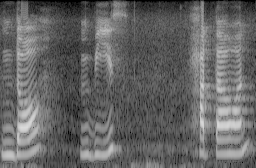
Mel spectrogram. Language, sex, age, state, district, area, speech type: Assamese, female, 18-30, Assam, Kamrup Metropolitan, urban, spontaneous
